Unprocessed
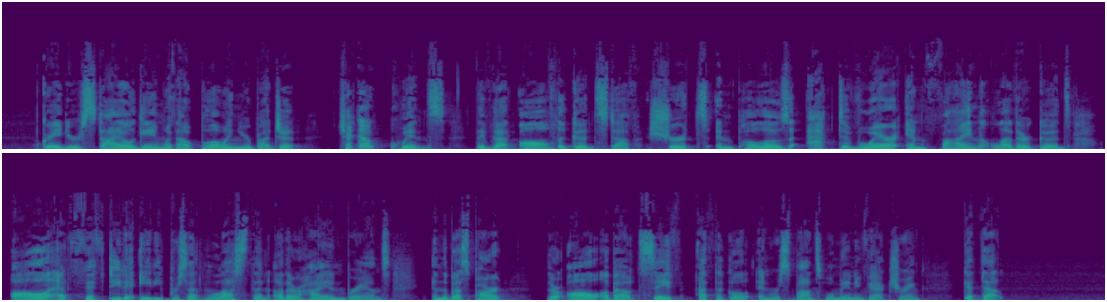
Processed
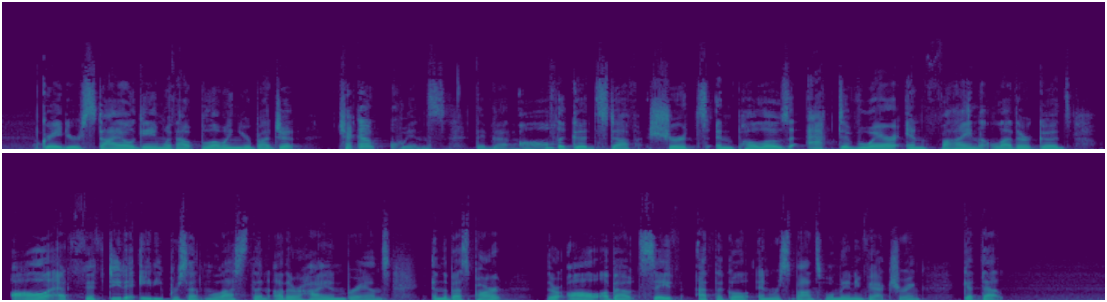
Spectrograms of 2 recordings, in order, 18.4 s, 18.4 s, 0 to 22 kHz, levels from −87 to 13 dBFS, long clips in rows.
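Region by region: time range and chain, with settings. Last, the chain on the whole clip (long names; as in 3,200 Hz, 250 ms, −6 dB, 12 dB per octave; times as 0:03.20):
0:03.32–0:04.53: comb filter 7.4 ms, depth 47% + downward compressor 5 to 1, threshold −42 dBFS
0:08.84–0:11.12: parametric band 4,600 Hz +3.5 dB 0.39 octaves + multiband upward and downward expander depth 40%
whole clip: high-shelf EQ 5,100 Hz −8 dB; downward compressor 1.5 to 1, threshold −53 dBFS; level +3.5 dB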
